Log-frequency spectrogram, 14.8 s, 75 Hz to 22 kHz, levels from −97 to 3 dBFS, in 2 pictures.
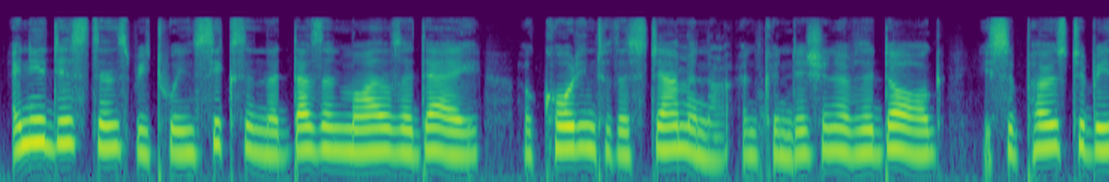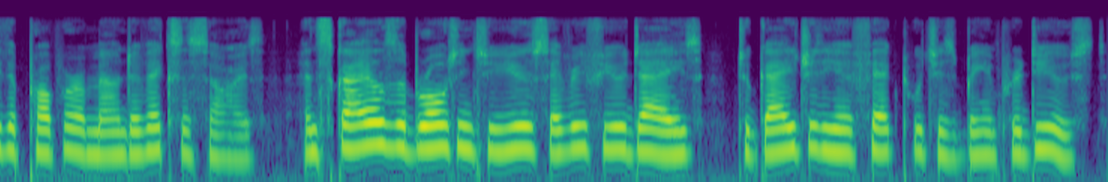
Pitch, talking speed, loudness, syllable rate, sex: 200 Hz, 185 wpm, -18 LUFS, 5.4 syllables/s, female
